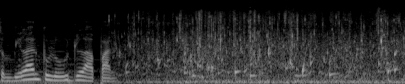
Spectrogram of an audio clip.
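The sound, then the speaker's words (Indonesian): A voice speaks briefly at the start, then a steady rush of flowing water from an artificial stream in the courtyard of the DPR mosque takes over, continuous, with bright trickling splashes throughout. “Loh ya, kok ada suara air mengalir ya? Dari mana ya? Wah, ternyata di halaman Masjid DPR ada sungai buatan.”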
